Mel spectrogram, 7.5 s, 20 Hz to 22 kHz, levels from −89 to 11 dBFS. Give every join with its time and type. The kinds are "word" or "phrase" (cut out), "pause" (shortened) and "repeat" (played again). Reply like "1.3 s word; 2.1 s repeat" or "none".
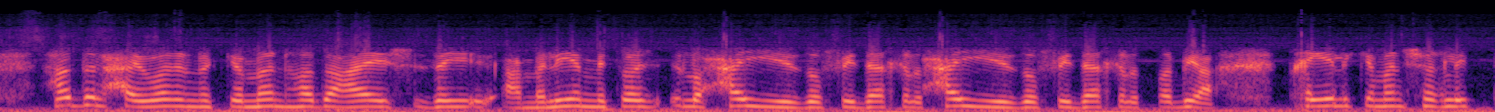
4.6 s repeat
